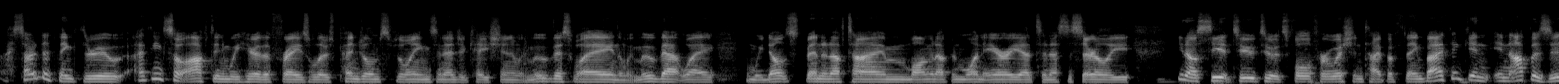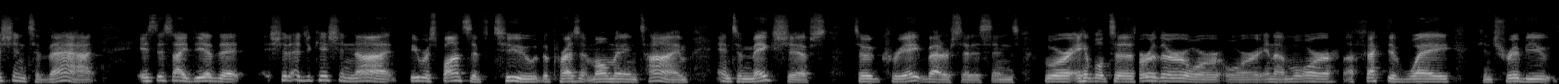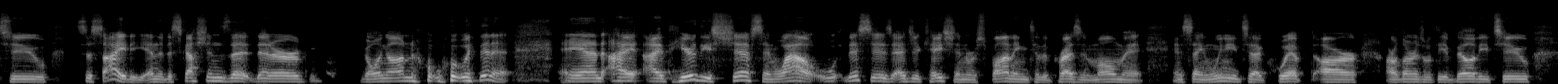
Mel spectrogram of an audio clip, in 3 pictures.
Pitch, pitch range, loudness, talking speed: 130 Hz, 115-150 Hz, -29 LUFS, 180 wpm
